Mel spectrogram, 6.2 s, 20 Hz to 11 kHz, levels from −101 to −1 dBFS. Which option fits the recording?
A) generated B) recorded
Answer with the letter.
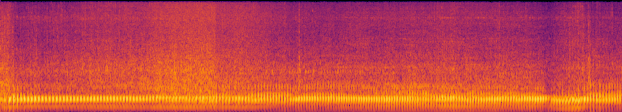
B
